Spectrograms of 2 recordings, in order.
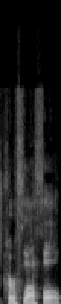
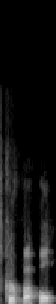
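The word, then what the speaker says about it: kerfuffle: Prince Harry abdigates England causes this whole race kurfluffle. Oh no, that's it's kurfuffle.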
